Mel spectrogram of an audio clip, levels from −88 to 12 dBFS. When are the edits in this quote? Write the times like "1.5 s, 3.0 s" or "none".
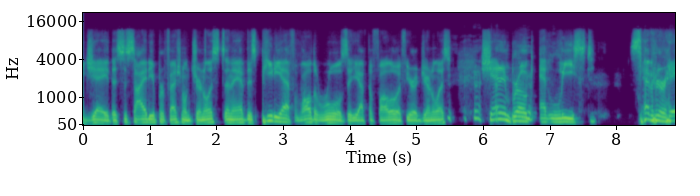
none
